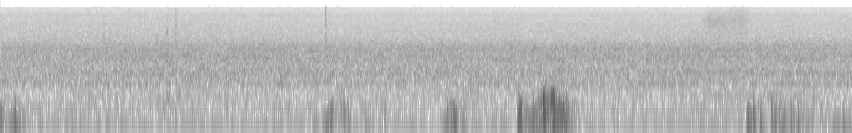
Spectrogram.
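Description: Steady hiss of a room fan, with a few soft low bumps as a small plastic bottle's tip is dabbed against the paper page.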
